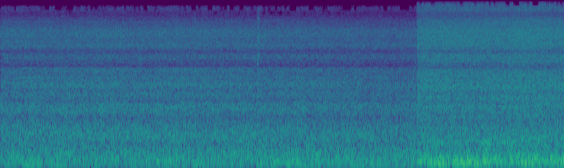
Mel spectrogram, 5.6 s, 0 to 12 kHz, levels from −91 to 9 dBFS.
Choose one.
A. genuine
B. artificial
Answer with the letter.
B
